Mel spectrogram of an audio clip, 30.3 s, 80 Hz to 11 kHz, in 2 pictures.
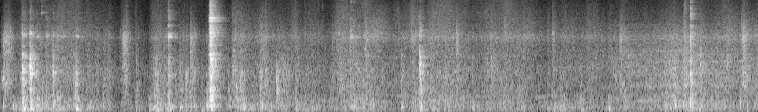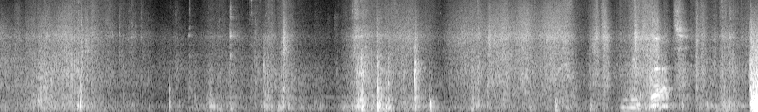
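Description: Clam Jason Mitchell flip-over ice shelter being collapsed onto its sled: heavy 900-denier insulated fabric rustling and folding, with frequent sharp clicks and knocks from the frame poles and pins.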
